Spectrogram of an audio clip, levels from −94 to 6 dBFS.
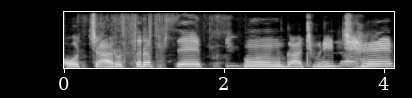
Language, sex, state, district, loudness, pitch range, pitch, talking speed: Hindi, female, Bihar, Jamui, -12 LUFS, 280-310 Hz, 295 Hz, 115 wpm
